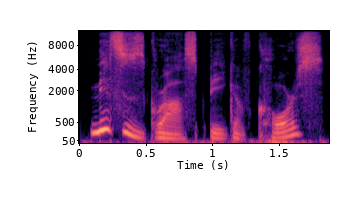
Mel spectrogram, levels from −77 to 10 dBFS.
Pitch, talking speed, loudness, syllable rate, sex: 140 Hz, 130 wpm, -18 LUFS, 3.7 syllables/s, male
